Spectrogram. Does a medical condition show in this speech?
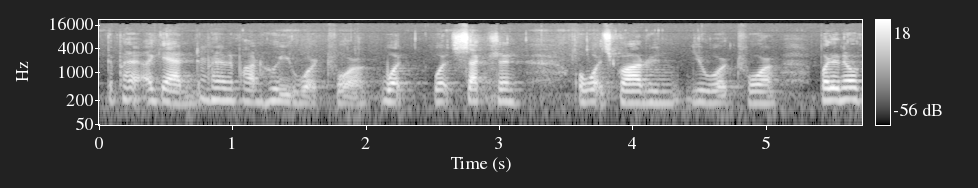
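Yes: cleft palate and cleft lip; congenital.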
